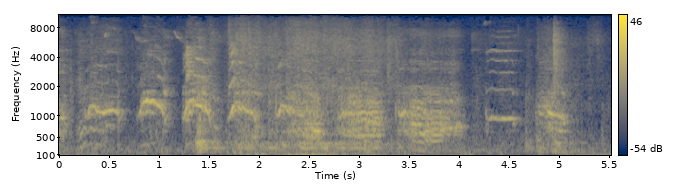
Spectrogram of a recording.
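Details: American Bully puppies from a Royal Kennels litter bred from Diesel, aka The Big Mac, and Mia. They give thin, whining whimpers that rise and fall in arcs, several in quick succession, about two each second, against a soft room background.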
